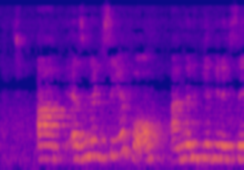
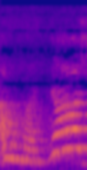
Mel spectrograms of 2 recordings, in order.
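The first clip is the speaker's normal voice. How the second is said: usual speaking voice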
